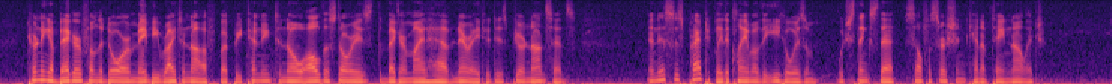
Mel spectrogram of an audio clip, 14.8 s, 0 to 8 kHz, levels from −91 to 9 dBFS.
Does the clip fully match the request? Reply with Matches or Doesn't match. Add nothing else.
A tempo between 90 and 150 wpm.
Doesn't match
